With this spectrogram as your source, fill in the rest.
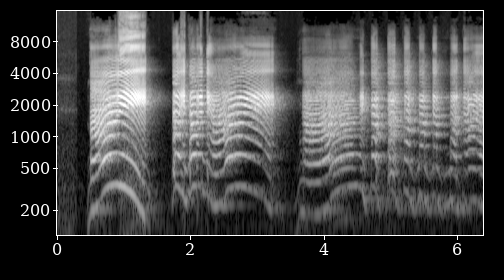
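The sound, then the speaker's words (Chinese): A suona fitted with a long, detachable bowl-shaped bell blares loudly with a piercing, nasal tone, playing long bending and sliding notes, then a quick series of short, punchy repeated notes. No one speaks. “將嗩吶吹成薩克斯風的第一人”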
